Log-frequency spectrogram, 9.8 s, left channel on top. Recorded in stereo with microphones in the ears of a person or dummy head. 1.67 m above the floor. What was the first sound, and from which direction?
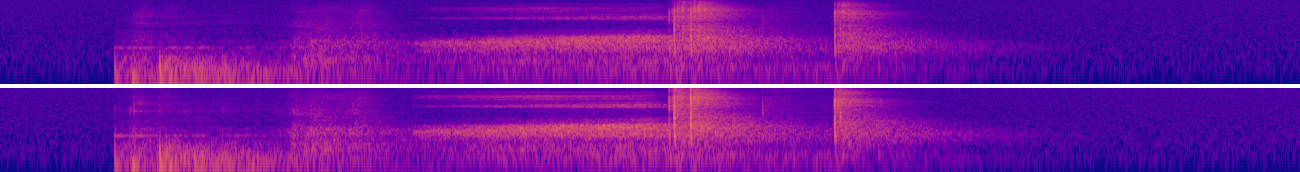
Footsteps, 35° right (ahead or behind).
